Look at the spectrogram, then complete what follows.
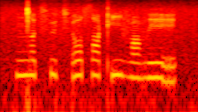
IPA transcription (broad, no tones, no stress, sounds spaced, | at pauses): ŋ͡ǀ ʌ t͡sʰ ʉ t͡sʼ ʉ sˤ ɛ kʼ i v ɑ v e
